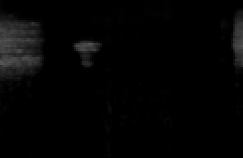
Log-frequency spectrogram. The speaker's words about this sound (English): So I'm just trying to find out what kind of bird that was.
